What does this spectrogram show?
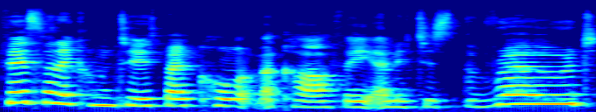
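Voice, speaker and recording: Amid noticeable background noise, a woman with a Northern English accent speaks fairly quickly in a high voice with lively intonation. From North West England. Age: 20s. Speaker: book vlogger. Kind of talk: casual book review to camera. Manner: enthusiastic.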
